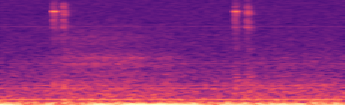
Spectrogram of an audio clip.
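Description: Faint computer mouse clicks over near-silent room tone: one click, then two quick clicks about a second later.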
